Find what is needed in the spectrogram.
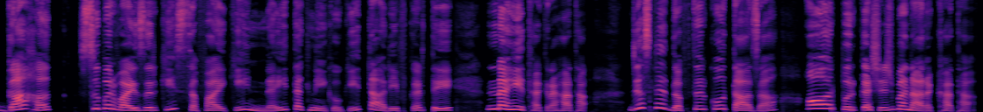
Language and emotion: Urdu, happy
